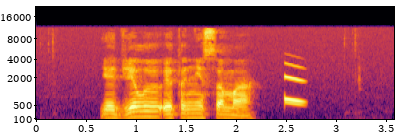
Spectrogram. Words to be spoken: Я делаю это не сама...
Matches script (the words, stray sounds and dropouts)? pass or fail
fail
